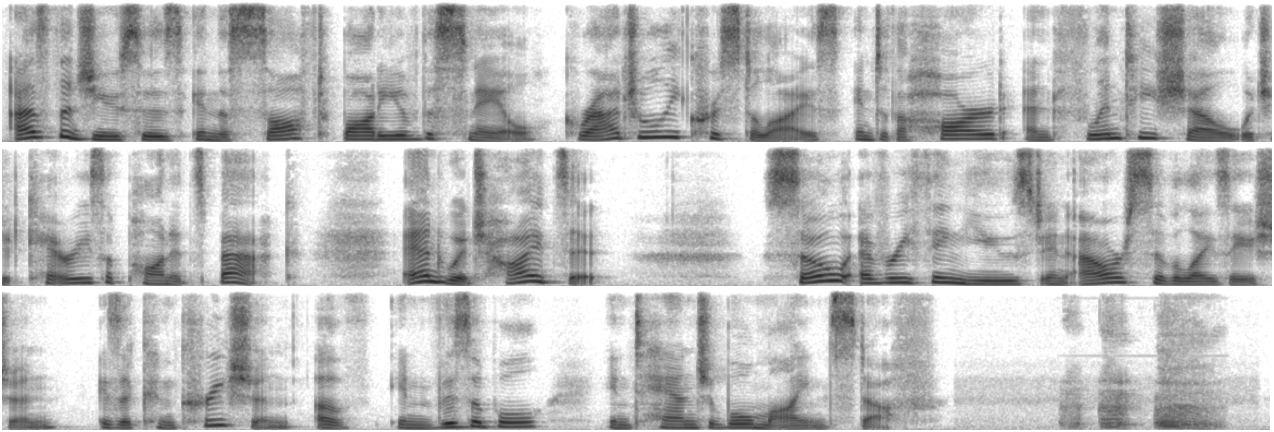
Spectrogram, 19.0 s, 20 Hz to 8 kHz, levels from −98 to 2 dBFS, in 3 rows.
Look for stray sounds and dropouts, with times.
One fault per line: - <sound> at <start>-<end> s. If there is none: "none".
- throat clearing at 18.0-18.8 s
